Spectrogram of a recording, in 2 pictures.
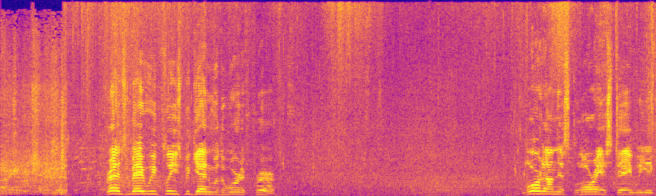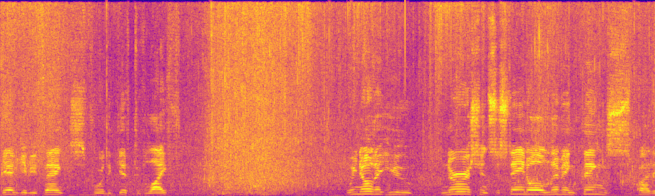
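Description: An elderly man reads out calmly nearby.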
